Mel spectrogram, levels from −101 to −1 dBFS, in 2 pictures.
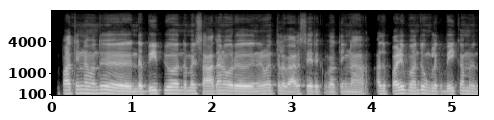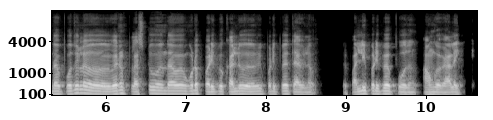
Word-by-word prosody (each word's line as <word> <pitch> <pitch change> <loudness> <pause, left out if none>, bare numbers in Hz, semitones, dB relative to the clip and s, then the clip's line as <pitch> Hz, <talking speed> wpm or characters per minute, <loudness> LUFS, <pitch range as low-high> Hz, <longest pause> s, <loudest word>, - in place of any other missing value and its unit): பார்த்தீங்கனா 150 +2 0
வந்து, 150 +3 0 0.3
இந்த 115 +1 +1
பி-பி-ஓ 140 +1 +1
இந்த 130 -1 -3
மாதிரி 130 0 -1
சாதாரண 125 +3 +1
ஒரு 120 -1 +3 0.2
நிறுவனத்தில 125 0 -1
வேலை 110 +2 +1
செய்றதுக்கு 110 -2 -2
பார்த்தீங்கனா, 105 0 -3 0.3
அது 120 - 0
படிப்பு 135 +2 +2
வந்து 140 +4 0
உங்களுக்கு 120 -3 -3
பி-காம் 125 +1 -2
இருந்தா 120 0 0
போதும், 120 +6 +1
இல்ல 150 -2 +3 0.3
வெறும் 125 +1 +1
பிளஸ் 110 -1 -3
டூ 140 - -2
வோ - - +1
இருந்தா 125 -1 0 0.2
கூட 130 +2 0
படிப்பு, 110 +1 0
கல்லூரி 115 0 +2
படிப்பே 115 +2 -1
தேவையில்ல, 95 -1 -3 0.5
பள்ளி 120 +6 +1
படிப்பே 125 0 +3
போதும், 95 -2 -2
அவுங்க 100 0 0
வேலைக்கு. 95 -1 -2
120 Hz, 195 wpm, -23 LUFS, 110-130 Hz, 0.5 s, ஒரு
